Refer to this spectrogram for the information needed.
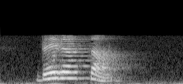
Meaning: actor
- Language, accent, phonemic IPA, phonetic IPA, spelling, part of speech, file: Armenian, Eastern Armenian, /deɾɑˈsɑn/, [deɾɑsɑ́n], դերասան, noun, Hy-դերասան.ogg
